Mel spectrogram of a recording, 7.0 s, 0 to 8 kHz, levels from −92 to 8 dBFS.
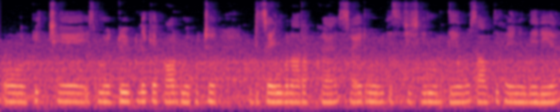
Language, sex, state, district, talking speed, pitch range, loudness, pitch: Hindi, female, Haryana, Jhajjar, 205 wpm, 185-195 Hz, -17 LUFS, 185 Hz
